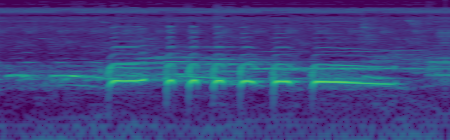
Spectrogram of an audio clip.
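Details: Deep-voiced zebra dove song opening with soft lead-in notes. A rapid string of five or six bright, clipped, stuttering coos follows and ends in a long sustained flat note.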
